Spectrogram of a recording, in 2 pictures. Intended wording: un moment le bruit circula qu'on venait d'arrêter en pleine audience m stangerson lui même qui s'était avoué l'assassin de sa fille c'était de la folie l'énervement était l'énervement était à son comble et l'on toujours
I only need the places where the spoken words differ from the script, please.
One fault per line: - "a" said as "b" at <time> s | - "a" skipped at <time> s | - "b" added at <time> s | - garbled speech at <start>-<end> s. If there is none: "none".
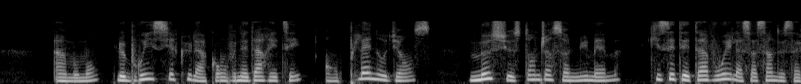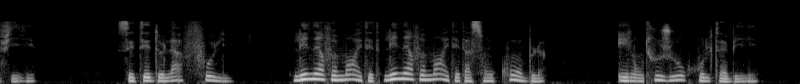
none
